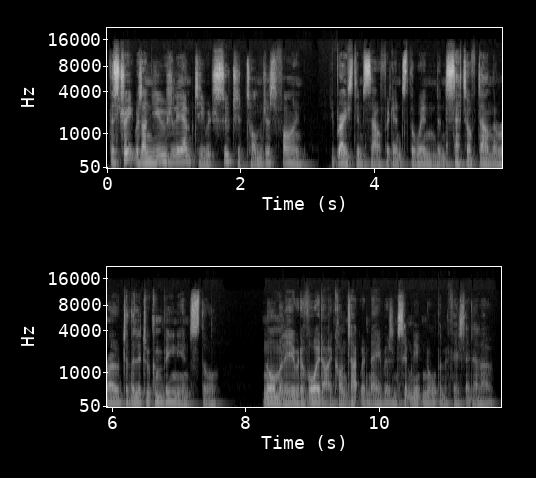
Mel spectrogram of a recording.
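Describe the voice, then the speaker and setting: A man narrating a scripted story expressively, with dramatic pauses. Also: on the low side, fairly even intonation, darkish tone.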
